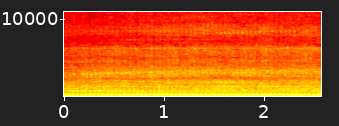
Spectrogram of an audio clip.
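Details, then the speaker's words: Rebuilt Kohler K91 single-cylinder engine after carburetor adjustment and ~20 minutes running: quick even idle putter with light tapping each beat; valve tick present but runs really good; head gasket still junk. "Highly impressed. Did not think it would run as good as it does. It does have valve kick, but that's fine."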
